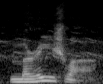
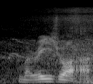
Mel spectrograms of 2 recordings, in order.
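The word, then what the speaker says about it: Mary Geoise: the I'm going to attempt to pronounce this, the Marie Joie. Marie Joie. Marie Joie. There we are. Yeah, it's French. Everything to do with the world nobles assumes the French pronunciation.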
